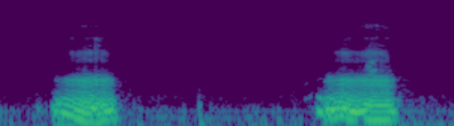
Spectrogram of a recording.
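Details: Sleeping dog snoring: two loud, low, rattling snores about two and a half seconds apart, with quiet pauses between.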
